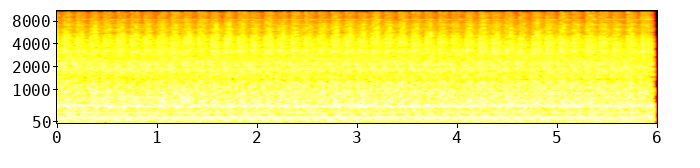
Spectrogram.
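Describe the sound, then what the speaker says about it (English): Sewing machine running steadily on a quarter-inch seam with back stitching at start and end, a continuous close mechanical whir with a fine rapid rhythmic patter, no talking. "So now we're going to stitch with 1/4 of an inch seam allowance."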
